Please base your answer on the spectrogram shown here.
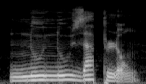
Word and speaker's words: appelons: Nous appelons, nous appelons, okay, final S doesn't exist.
